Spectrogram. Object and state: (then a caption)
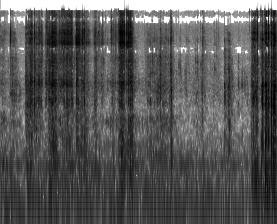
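Dry bar of soap. A metal utility blade carves and scrapes thin flakes off a solid, hand-sized, pink-and-white striped bar of dry soap held by long nails. Bursts of dry, bright scraping and crumbly crackle come in several strokes, the strongest near the middle and at the end, with quieter gaps between.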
